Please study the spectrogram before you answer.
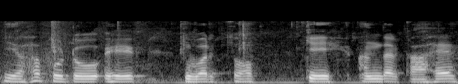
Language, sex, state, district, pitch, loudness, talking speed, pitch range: Hindi, male, Haryana, Charkhi Dadri, 130 Hz, -15 LUFS, 120 wpm, 105-135 Hz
